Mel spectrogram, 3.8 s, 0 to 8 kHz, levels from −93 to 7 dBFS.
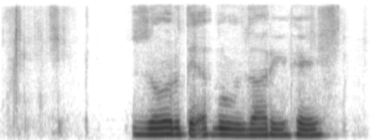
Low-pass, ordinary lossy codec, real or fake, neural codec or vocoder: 7.2 kHz; AAC, 32 kbps; fake; codec, 16 kHz, 2 kbps, FunCodec, trained on Chinese and English, 25 frames a second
